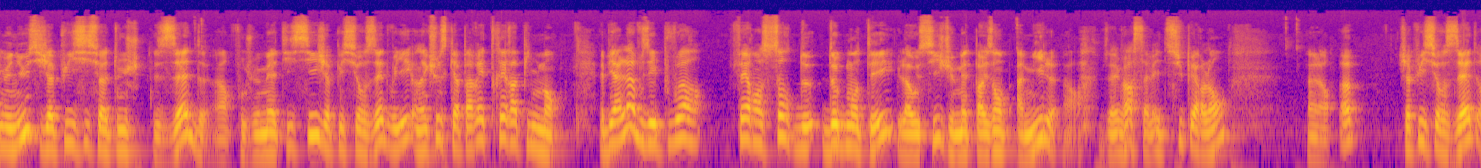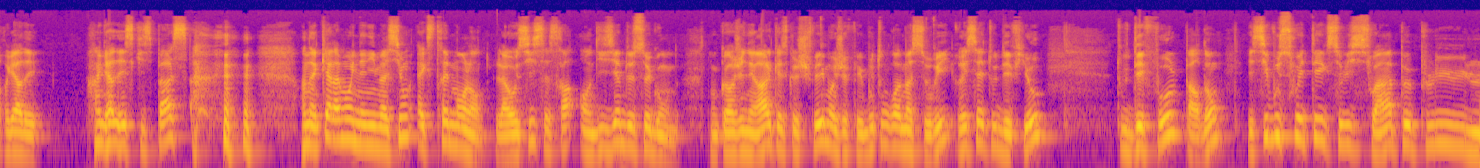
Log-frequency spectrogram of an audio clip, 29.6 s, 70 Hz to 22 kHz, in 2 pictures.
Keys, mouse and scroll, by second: 1.9 click, 3.2 z, 13.2 Escape, 14.5 z.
